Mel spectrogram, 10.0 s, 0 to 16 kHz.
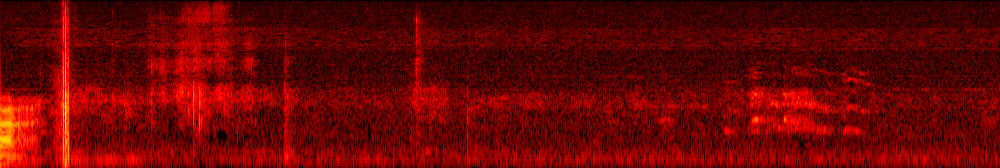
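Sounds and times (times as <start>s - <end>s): faint distant animal call: 0.0s - 0.5s, 6.1s - 10.0s.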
